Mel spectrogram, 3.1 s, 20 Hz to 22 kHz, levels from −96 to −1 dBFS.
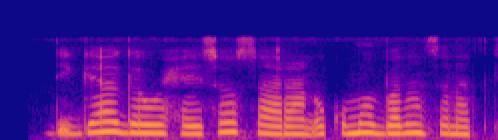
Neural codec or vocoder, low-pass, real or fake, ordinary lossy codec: none; 7.2 kHz; real; none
